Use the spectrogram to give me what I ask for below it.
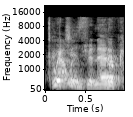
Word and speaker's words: palingenetic: But she was, like I said, very much about paleogenic ultranationalism. – Right. – Palingenetic means...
